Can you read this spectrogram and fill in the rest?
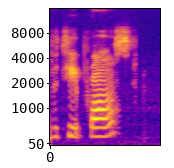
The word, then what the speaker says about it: Petit Prince: They adapted the story of the Little Prince, which is a French children's story, the Petit Prince, and That was a good pronunciation right there.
